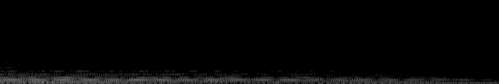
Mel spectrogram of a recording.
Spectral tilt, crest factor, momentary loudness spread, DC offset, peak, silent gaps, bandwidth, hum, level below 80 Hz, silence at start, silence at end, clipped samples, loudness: -9 dB/octave; 14 dB; 11 LU; under 0.1%; -36 dBFS; none; 19 kHz; none; -60 dBFS; 0 s; 0 s; under 0.1%; -52 LUFS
